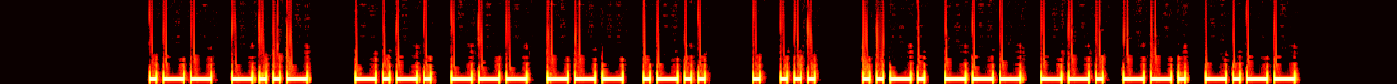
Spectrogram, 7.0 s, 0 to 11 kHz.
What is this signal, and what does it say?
Morse code, heard as a keyed tone, about 34 wpm, 700 Hz. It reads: WX COOL ES FOGGY
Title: Common QSO Phrases 35wpm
